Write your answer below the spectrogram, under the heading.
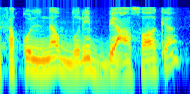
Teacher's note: الباء الأولى ساكنة والثانية متحركة فتدغم الباءان، وهذا يسمى إدغام متماثلين، هذا يسمى إدغام متماثلين.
